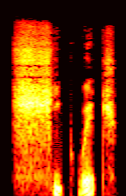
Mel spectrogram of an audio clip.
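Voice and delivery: breathless whispered jab; whispered taunt. Acted. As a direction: whisper it like a sly tease.

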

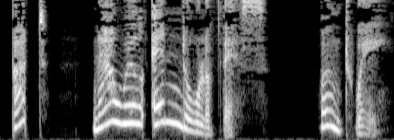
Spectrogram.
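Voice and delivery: high sly witch voice. A narrator's reading. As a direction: purr it like a scheming witch. Sophie as a witch.

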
